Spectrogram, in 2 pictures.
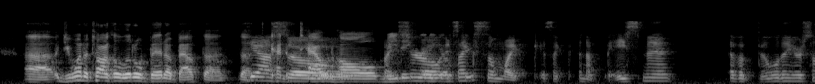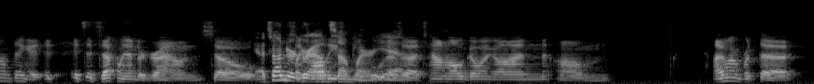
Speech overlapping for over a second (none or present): present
